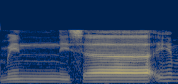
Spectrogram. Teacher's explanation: هذا مد واجب متصل، مد واجب متصل فيه التوسط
